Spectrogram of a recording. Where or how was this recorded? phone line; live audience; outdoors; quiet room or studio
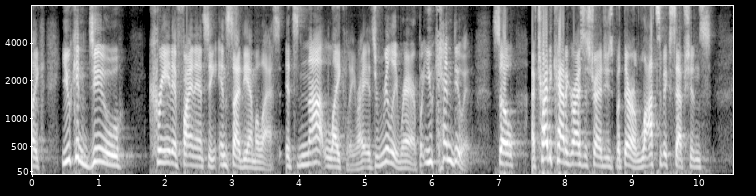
live audience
